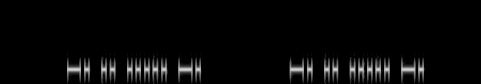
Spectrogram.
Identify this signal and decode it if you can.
Morse code, heard as a keyed tone, about 28 wpm, 700 Hz. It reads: NI5N NI5N
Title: USA Call Signs - 4 Characters - Repeated 2x - 28wpm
